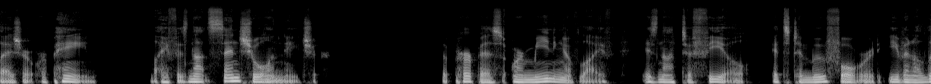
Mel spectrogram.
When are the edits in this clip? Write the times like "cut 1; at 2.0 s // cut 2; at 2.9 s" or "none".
cut 1; at 7.6 s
